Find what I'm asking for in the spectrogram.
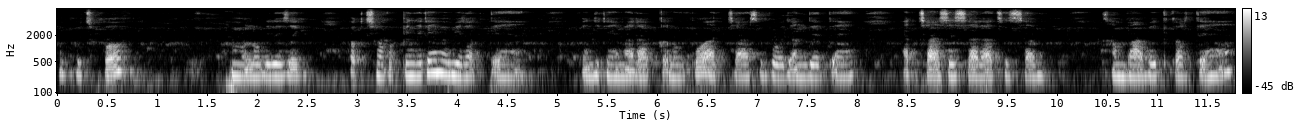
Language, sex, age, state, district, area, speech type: Hindi, female, 30-45, Bihar, Madhepura, rural, spontaneous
